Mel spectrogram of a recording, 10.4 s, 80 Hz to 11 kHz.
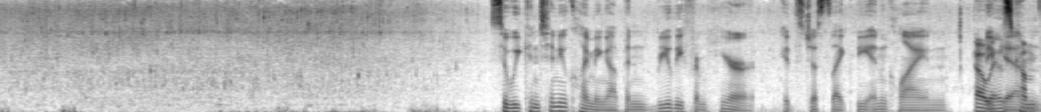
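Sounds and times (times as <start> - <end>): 
rushing water of waterfalls roaring: 0.0 - 10.4
speech: 5.0 - 10.4.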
